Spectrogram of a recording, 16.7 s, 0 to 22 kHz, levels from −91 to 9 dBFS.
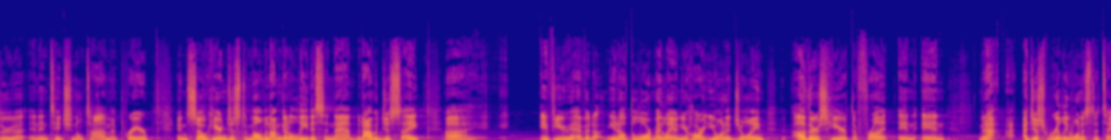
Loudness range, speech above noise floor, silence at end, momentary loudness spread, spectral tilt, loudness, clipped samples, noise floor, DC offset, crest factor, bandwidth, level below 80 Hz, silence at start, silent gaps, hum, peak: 4 LU; 34 dB; 0 s; 9 LU; -4.5 dB/octave; -20 LUFS; under 0.1%; -54 dBFS; under 0.1%; 20 dB; 16 kHz; -56 dBFS; 0 s; none; none; 0 dBFS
